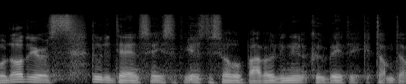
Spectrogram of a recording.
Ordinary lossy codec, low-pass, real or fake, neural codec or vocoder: AAC, 96 kbps; 10.8 kHz; fake; codec, 16 kHz in and 24 kHz out, 0.4 kbps, LongCat-Audio-Codec, two codebook decoder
